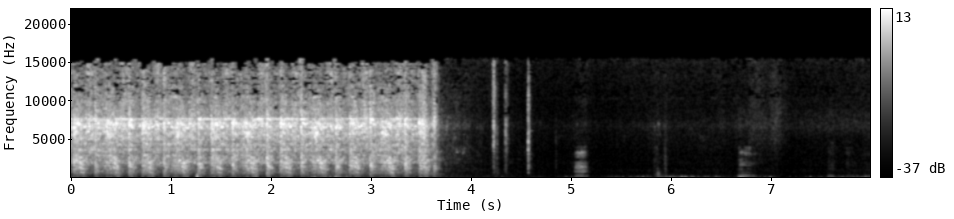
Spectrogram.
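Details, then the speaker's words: 1993 Geo Tracker said by the seller to be locked up; starter churns steadily about three turns a second for nearly four seconds, never catches: cranks but won't start. "whoa it cranks he told me it was locked up doesn't sound good though"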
